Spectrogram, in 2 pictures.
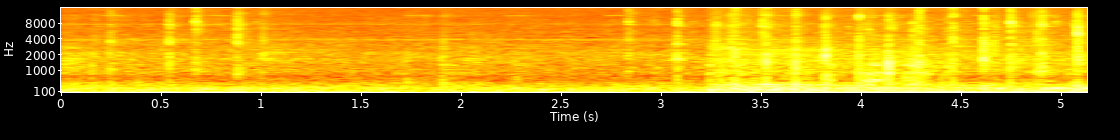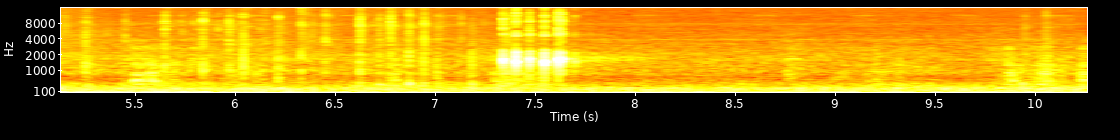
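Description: Cockatiels' feet patter and tick, a run of soft dry clicks like light tapping, with one brief chirp.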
